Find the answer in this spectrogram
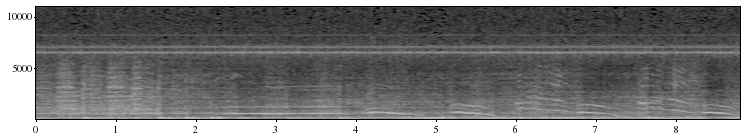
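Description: Stadium crowd noise with a band playing over it after a touchdown: one long held note, then several short notes that slide downward.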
